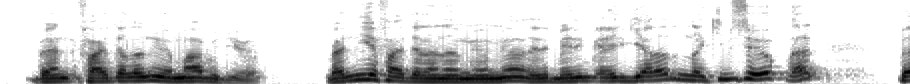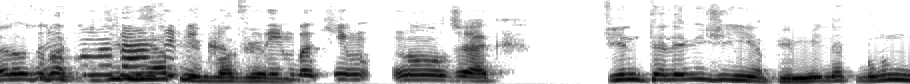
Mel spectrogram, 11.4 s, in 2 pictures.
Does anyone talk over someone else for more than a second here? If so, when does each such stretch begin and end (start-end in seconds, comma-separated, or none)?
5.9-7.6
